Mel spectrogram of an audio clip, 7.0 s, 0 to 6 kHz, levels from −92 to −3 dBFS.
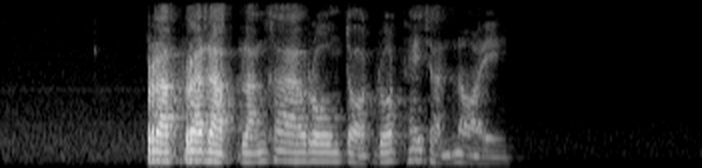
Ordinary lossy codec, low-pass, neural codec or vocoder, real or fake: AAC, 24 kbps; 5.4 kHz; vocoder, 44.1 kHz, 128 mel bands every 512 samples, BigVGAN v2; fake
